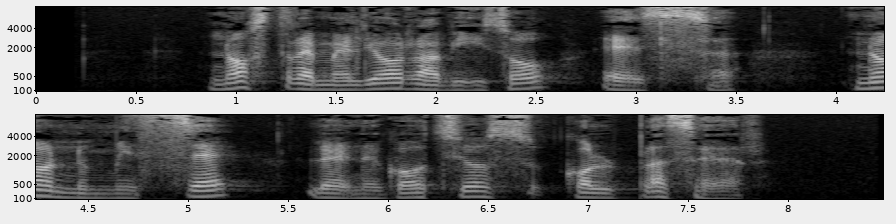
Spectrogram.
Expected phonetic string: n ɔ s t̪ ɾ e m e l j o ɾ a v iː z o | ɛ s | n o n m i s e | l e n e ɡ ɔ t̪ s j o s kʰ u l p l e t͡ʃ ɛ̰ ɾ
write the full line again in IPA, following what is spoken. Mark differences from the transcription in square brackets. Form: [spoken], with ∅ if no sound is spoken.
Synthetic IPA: n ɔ s t̪ ɾ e m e l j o ɾ a v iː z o | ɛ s | n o n m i s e | l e n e ɡ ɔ t̪ s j o s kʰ [o] l p l [a] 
